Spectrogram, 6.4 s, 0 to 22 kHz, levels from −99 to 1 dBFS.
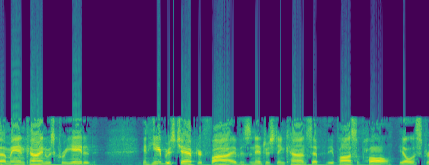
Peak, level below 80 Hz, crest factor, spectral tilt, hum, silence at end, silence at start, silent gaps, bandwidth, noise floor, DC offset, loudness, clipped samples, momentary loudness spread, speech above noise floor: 0 dBFS; -40 dBFS; 12 dB; -3 dB/octave; none; 0 s; 0 s; none; over 20 kHz; -31 dBFS; under 0.1%; -10 LUFS; 0.9%; 10 LU; 20 dB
